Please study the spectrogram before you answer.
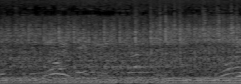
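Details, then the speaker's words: LS engine with aluminum block, head gasket replaced with JB Weld, cold just after startup: rough idle with faint light metallic tapping each turn. Pistons touching cylinder head; they hope clearance improves as the block warms and expands. "this definitely sounded better touching the cyinder head a little bit yeah maybe as the aluminum block expands it'll get better"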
